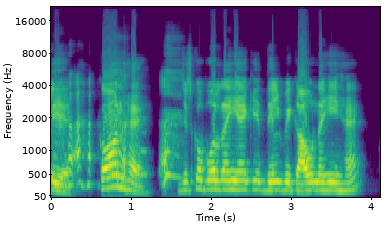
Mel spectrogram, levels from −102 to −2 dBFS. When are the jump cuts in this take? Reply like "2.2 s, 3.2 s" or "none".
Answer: none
